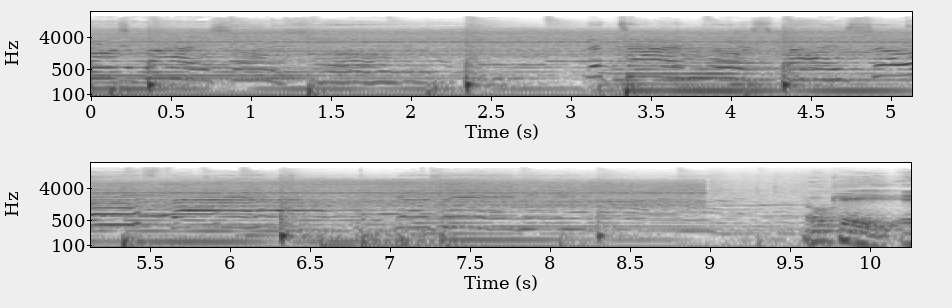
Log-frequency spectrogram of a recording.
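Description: Background music with a melody over the steady noise of an electric drywall sander running against a ceiling; the sander noise stops near the end.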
